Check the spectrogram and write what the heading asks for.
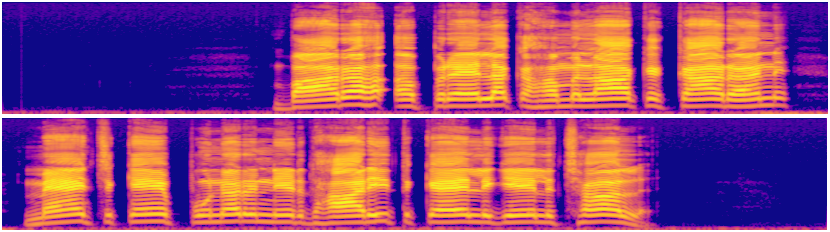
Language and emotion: Maithili, neutral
